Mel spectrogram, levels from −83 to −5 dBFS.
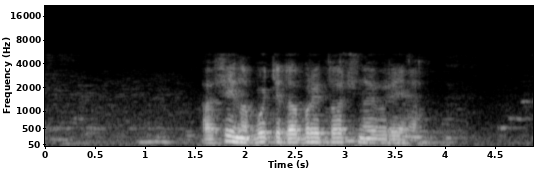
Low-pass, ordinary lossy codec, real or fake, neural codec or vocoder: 5.4 kHz; AAC, 24 kbps; real; none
